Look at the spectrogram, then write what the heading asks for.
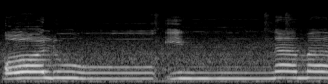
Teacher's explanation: انما نون مشدد ہے غنہ کریں گے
